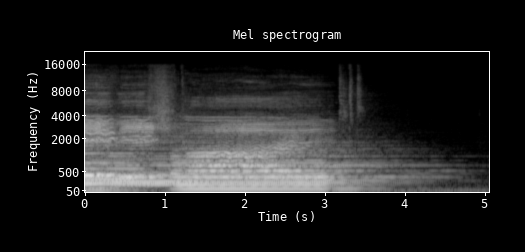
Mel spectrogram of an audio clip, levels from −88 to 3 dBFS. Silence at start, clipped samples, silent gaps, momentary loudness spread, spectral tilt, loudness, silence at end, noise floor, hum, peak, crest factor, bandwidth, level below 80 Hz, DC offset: 0 s; under 0.1%; none; 16 LU; -7 dB/octave; -18 LUFS; 1.2 s; -55 dBFS; none; -2 dBFS; 16 dB; 13 kHz; -38 dBFS; under 0.1%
